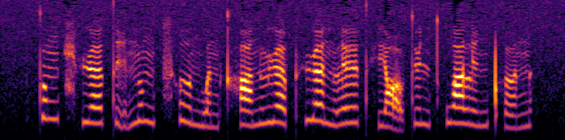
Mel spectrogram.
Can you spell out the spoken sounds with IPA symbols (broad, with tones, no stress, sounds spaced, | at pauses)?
t̪ ʊ˦ ŋ t͡ɕʰ ɥ ɛ˨˦ t̪ ḭ˨˩ n̪ ʊ˥˨ ŋ t͡sʰ ɹ̩˥˨ n̪ w ə˩ n kʰ a˨˦ n l ɥ ɛ˥˨ pʰ ɥ ɛ˥˨ n l e˦ ɪ̯ t̪ʰ j ɑ̰˨˩ ʊ̯ t̪ y˥˨ n t̪ʰ w ä˦ l i˨˦ ŋ pʰ ə˨˦ n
